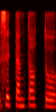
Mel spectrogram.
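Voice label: "seventy eight", English; iOS 4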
